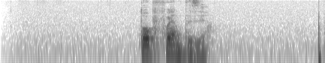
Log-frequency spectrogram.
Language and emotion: Russian, neutral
